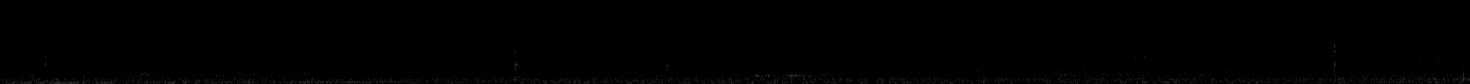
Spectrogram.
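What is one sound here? Fingers handle a small object close by with faint clicks and rustles.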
